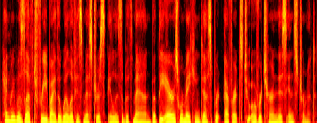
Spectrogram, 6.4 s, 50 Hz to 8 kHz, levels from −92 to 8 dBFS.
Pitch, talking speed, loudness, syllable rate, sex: 175 Hz, 215 wpm, -18 LUFS, 5.8 syllables/s, female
